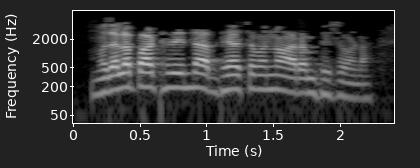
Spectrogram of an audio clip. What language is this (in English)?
Kannada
